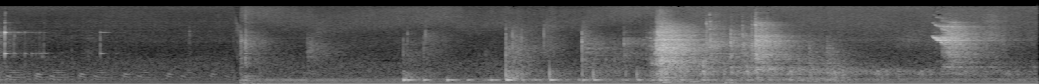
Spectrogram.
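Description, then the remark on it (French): A door being opened: a sudden thump, a few sharp latch-like clicks and knocks, then a brief scraping swish as it swings, over a steady low hum. “Une porte qui s'est ouverte.”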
